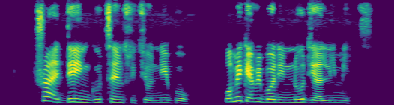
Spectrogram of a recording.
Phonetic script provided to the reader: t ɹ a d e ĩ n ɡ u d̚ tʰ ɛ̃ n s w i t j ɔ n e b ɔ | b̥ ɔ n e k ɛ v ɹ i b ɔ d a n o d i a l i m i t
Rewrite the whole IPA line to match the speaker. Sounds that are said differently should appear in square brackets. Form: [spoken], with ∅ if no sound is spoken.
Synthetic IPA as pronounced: t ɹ a d e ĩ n ɡ u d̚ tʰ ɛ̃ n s w i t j ɔ n e b ɔ | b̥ ɔ [m] e k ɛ v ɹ i b ɔ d [i] n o d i a l i m i t

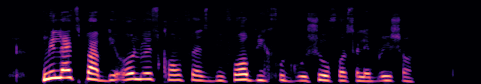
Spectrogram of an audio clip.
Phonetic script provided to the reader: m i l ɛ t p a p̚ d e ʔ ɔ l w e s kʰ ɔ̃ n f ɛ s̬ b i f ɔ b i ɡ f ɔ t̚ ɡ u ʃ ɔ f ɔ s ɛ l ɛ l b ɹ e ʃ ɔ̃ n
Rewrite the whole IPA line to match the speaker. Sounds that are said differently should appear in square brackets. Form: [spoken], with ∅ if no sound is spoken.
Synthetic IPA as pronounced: m i l ɛ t p a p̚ d e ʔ ɔ l w e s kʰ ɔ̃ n f ɛ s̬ b i f ɔ b i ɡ f [u] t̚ ɡ [o] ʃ [o] f ɔ s ɛ l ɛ [∅] b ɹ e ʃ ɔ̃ n

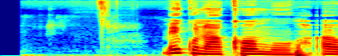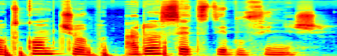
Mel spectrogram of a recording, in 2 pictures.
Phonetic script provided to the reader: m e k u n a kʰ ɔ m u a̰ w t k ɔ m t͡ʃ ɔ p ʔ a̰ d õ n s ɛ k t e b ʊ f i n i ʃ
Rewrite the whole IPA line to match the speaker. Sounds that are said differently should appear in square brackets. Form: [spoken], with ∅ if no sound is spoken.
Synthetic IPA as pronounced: m e k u n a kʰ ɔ m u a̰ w t k ɔ m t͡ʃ ɔ p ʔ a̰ d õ n s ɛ [t] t e b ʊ f i n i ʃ

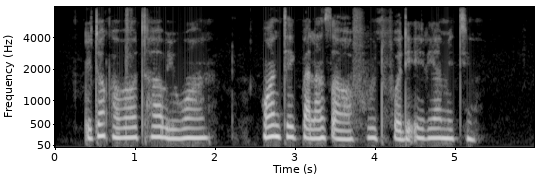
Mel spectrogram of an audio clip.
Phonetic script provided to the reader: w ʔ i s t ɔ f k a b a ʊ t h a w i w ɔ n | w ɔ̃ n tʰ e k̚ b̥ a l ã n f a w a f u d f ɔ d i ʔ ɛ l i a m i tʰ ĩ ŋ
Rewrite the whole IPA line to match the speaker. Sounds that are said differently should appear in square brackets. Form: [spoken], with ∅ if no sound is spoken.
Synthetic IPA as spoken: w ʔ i [∅] t ɔ [∅] k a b a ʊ t h a w i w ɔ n | w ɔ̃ n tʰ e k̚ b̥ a l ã n [s] a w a f u d f ɔ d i ʔ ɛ [ɹ] i a m i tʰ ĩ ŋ

